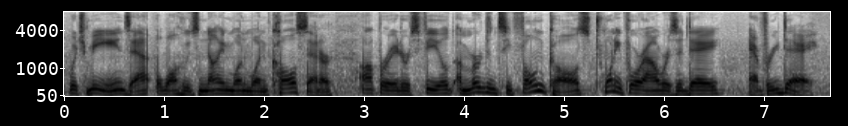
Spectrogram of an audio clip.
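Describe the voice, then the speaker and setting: A man's voice: mid-range voice, expressive, normal speed, few pauses, darkish tone, a little hiss or hum. A man with an American accent reading scripted narration for a TV news report.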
